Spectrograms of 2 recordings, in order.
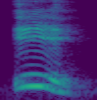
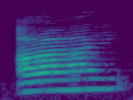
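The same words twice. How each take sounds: First: A short vowel, as at the start of 'it'. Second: A long vowel, as at the start of 'ice'. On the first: "the short sound is I" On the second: "the long sound is I"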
